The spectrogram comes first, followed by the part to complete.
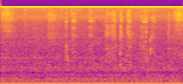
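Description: Felt-tip marker writing on paper: faint, quick scratching strokes of handwriting, over a steady low hum.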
